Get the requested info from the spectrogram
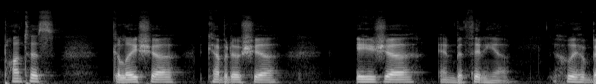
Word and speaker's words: Cappadocia: I have a little trouble when I'm going to pronounce Cappadocia, because we tend to pronounce it that way in the church. If you're in modern Turkey, it's Cappadocia now, but it's still a region that you can go to with its magnificent spires and troglodytes and things like that.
